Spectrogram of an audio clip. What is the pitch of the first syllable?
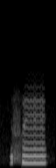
high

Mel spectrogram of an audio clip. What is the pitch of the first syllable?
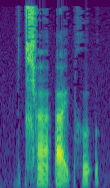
low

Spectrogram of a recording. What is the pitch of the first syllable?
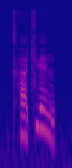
rising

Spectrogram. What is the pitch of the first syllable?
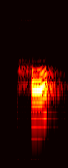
rising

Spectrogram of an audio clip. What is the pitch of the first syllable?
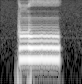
low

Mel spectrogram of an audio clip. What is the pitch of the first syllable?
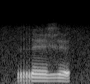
low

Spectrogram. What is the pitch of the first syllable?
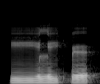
low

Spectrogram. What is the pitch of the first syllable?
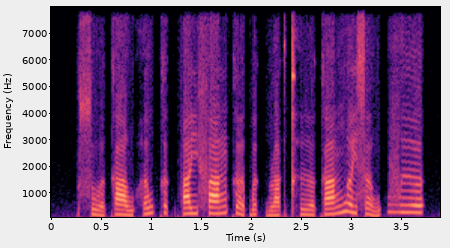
low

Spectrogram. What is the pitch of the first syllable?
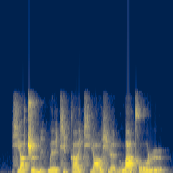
rising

